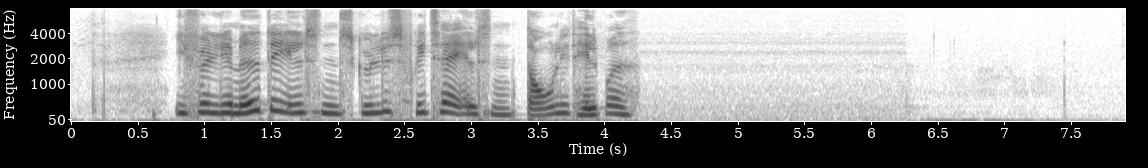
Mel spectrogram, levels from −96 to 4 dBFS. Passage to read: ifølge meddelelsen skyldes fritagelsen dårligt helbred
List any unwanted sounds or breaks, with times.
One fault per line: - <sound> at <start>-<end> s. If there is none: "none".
none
